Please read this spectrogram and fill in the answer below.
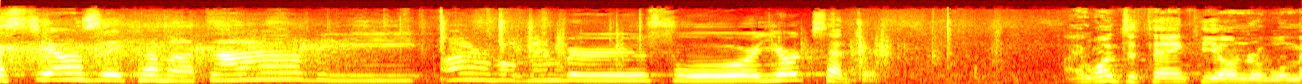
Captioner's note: applause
